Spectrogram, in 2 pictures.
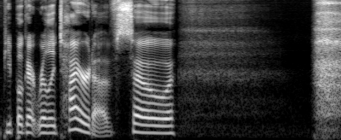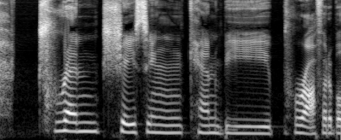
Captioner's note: sighs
